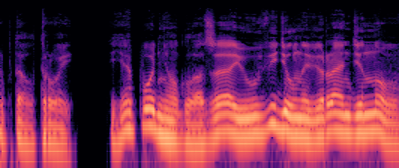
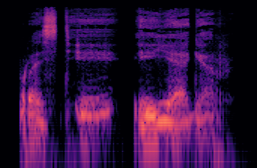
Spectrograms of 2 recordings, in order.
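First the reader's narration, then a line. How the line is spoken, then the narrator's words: Whisper. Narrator (Russian): прошептала Сьюзен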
